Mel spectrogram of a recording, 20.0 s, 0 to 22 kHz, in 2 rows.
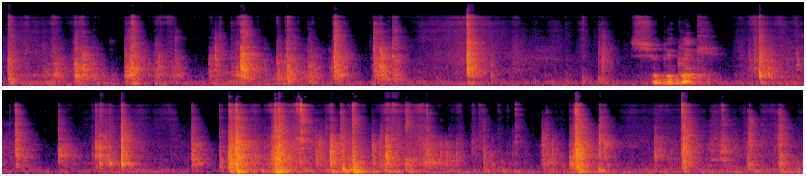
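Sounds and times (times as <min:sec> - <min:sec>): plastic parts knocking and rattling: 0:00.0 - 0:05.1, 0:09.3 - 0:11.8, 0:12.4 - 0:20.0.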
